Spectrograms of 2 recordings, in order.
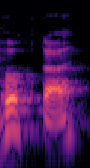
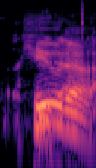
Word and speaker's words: Huhta: I'm not gonna murder your last name, so Well, if you're Finnish, you'd say Huhta. I'm not a Finlander, so. If you're English, you say Huda. How do you prefer we pronounce it? Doesn't matter. Huta? Huda. Huda.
